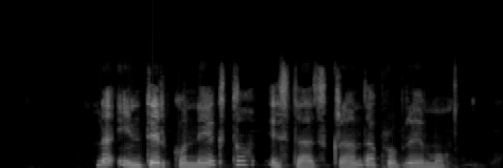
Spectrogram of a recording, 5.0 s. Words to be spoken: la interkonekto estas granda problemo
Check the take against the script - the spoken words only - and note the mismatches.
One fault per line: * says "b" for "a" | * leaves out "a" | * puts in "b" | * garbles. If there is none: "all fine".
all fine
